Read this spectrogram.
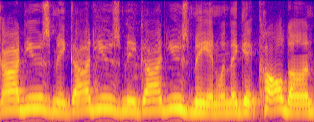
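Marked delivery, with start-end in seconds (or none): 0.0-2.1 mock, fervent, repeated crying-out pleading. Imitating people who call on god: imitating people crying out. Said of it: "People are crying out".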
